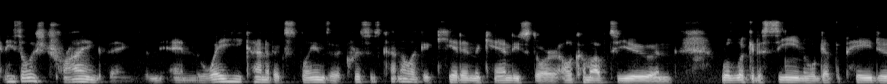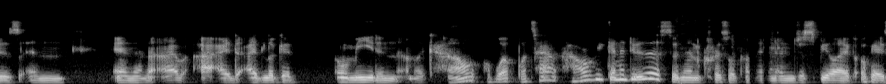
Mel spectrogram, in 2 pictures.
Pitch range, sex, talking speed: 95-115 Hz, male, 255 wpm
